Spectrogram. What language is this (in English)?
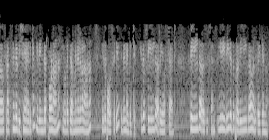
Malayalam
